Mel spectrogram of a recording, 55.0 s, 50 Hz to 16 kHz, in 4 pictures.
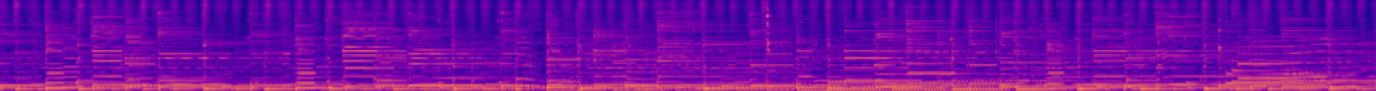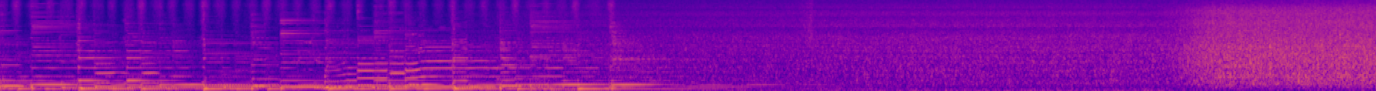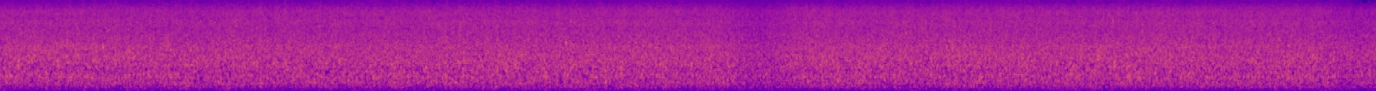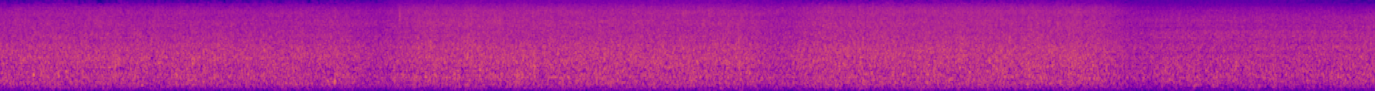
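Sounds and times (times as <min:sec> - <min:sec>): waterfall rushing: 0:11.6 - 0:55.0.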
